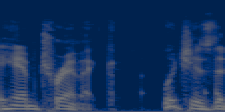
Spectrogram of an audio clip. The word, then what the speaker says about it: Hamtramck: The town is Hamtramck. Hamtramck. She actually gave me a pronunciation.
